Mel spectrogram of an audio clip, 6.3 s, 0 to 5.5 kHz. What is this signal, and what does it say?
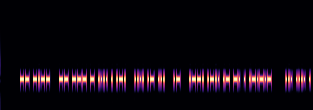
Morse code, heard as a keyed tone, about 46 wpm, 600 Hz. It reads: MY MOTHER HAS A PLANE. SHE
